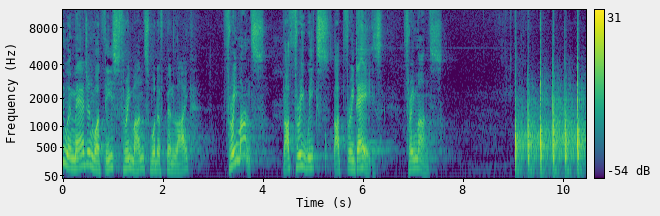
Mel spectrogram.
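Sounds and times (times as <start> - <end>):
speech: 0.0 - 7.6
firm knocking on a wooden door: 9.0 - 10.4.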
